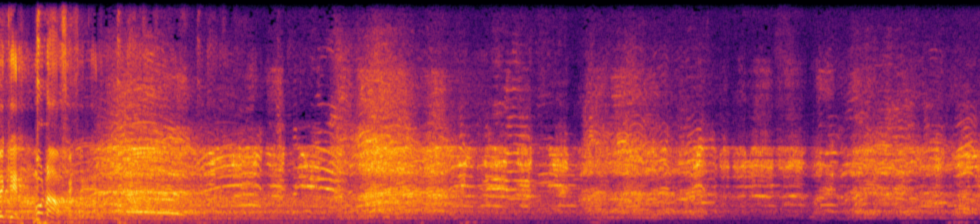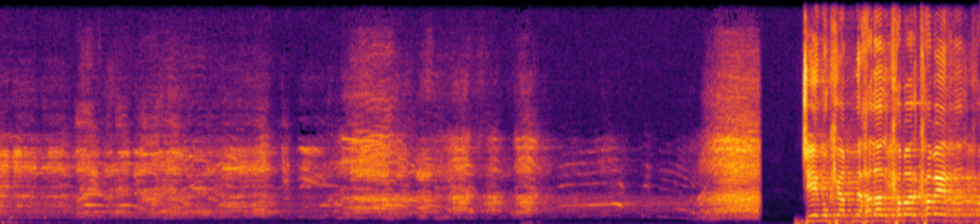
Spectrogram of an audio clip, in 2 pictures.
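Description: A man preaches with passion into a microphone, heard through loudspeakers with echo.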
